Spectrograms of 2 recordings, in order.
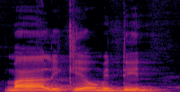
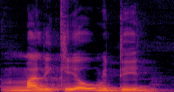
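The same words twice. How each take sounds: First: The first vowel of Maliki is held long. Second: The first vowel of Maliki is kept short. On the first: "maknya panjang"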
